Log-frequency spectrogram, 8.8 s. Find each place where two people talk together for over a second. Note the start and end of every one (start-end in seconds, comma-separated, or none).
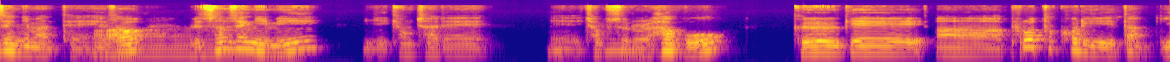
0.7-2.3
